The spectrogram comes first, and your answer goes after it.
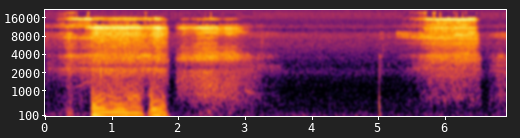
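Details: Puppy pug snoring in its sleep: two quick, throaty, buzzing snorts in close succession, followed by soft, airy breathing and one faint click in a quiet room.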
